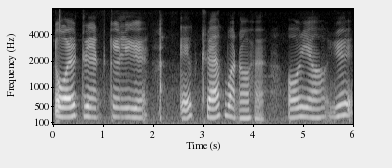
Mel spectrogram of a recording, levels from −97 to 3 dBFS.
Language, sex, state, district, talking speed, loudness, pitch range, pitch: Hindi, female, Gujarat, Gandhinagar, 110 wpm, -19 LUFS, 230-255 Hz, 240 Hz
